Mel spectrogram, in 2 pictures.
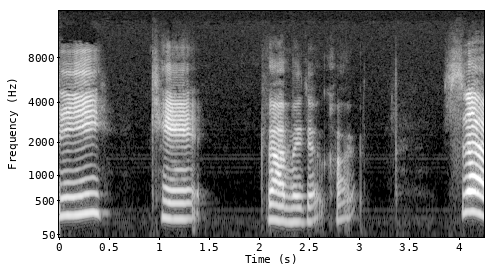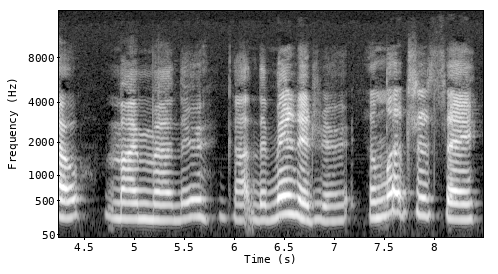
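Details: Adult woman with cerebral palsy caused by lack of oxygen and bleeding in the brain before birth, affecting her speech; dysarthria (cerebral palsy).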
